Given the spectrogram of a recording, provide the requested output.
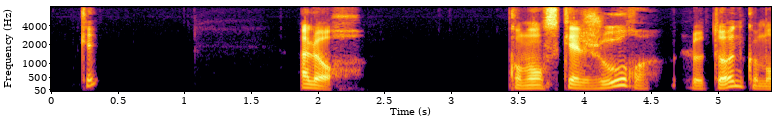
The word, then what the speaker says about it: l'automne: C'est l'automne. L'automne. OK. Masculin. Alors, l'automne, attention, la prononciation ici, c'est O. A u en français, c'est O.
